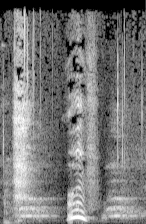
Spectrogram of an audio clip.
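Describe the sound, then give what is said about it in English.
An old dog named Nico lets out one loud bark, framed by softer, shorter vocal sounds before and after, with no other noise around it. “Nico's an old man. He doesn't know what he's barking at.”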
